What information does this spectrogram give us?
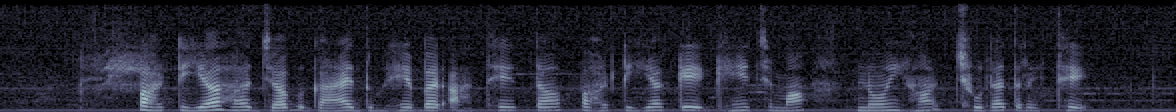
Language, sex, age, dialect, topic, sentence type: Chhattisgarhi, female, 60-100, Western/Budati/Khatahi, agriculture, statement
